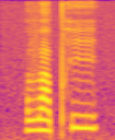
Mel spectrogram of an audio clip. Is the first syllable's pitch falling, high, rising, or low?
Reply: low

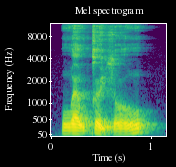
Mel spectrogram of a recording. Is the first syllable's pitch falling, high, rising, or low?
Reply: rising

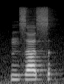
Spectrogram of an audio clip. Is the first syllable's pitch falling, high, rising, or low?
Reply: high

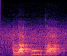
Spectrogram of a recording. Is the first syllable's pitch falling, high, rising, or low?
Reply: high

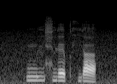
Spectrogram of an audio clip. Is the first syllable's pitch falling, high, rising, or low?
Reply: high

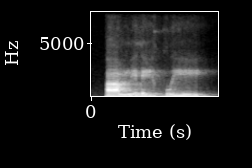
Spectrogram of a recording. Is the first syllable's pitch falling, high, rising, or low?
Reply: low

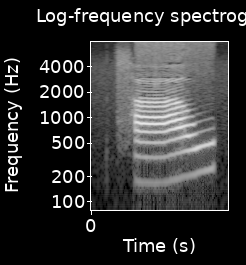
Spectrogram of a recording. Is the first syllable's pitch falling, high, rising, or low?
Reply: rising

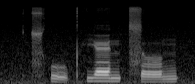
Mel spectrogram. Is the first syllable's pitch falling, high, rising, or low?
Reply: low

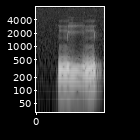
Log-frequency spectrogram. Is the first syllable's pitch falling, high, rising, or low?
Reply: rising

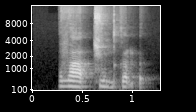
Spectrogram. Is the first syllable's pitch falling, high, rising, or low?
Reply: low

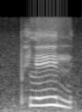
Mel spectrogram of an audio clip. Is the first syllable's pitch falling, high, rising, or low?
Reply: falling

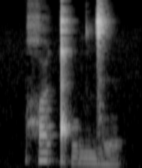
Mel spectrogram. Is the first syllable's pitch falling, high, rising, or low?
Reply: high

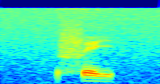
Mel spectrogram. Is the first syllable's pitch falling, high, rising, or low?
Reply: low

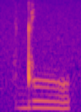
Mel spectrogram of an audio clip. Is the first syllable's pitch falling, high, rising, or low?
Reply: low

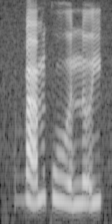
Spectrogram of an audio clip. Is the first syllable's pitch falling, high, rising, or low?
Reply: rising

